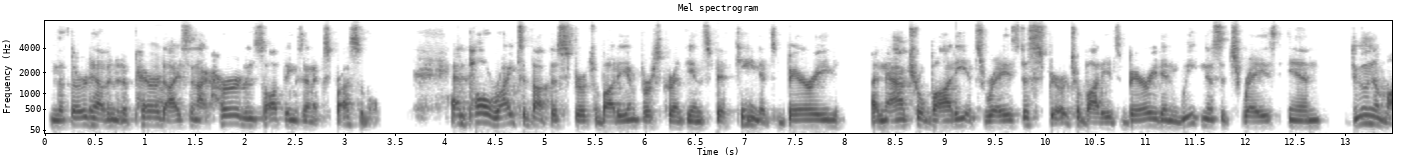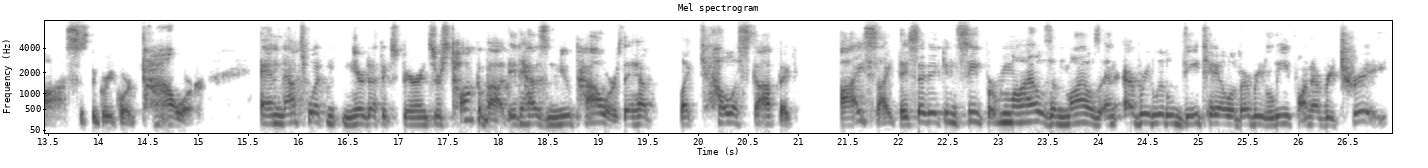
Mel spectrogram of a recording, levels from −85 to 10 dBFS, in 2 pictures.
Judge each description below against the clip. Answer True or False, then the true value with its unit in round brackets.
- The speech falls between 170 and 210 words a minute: True (185 wpm)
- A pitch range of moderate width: False (8.4 semitones)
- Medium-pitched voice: True (175 Hz)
